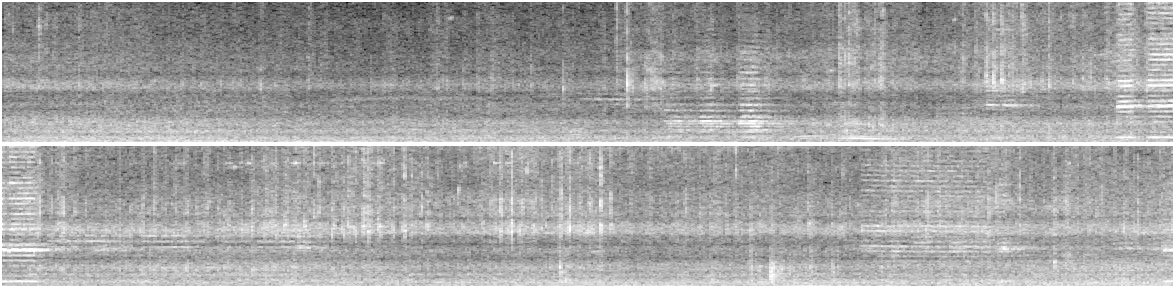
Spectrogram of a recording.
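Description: Wind rushes and rumbles loudly past a moving motor scooter.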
